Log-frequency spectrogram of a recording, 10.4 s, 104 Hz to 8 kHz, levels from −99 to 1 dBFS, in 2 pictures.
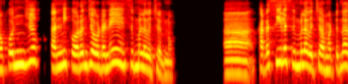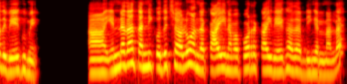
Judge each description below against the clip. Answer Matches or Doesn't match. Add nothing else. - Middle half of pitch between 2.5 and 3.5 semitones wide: Doesn't match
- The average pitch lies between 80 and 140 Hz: Doesn't match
